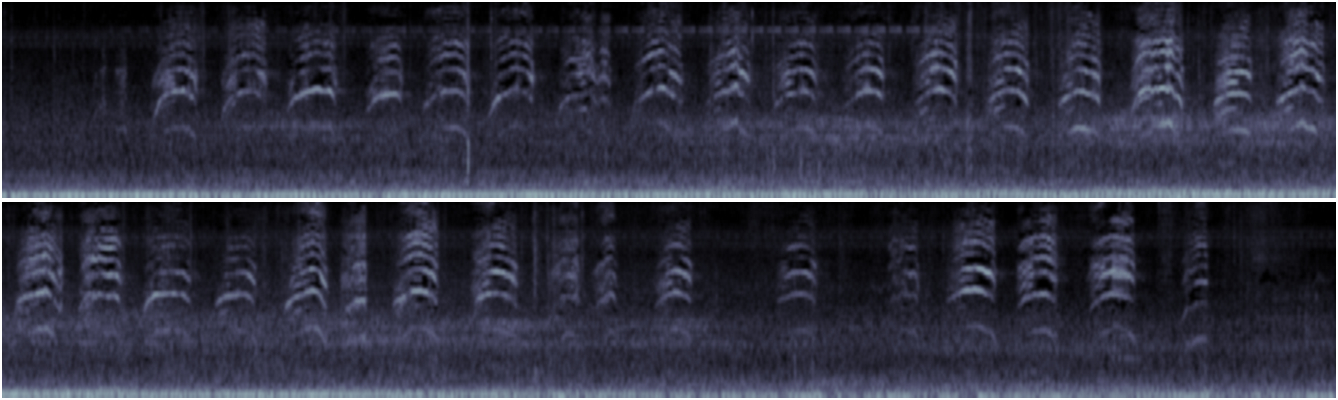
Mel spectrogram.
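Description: A bird calling over and over in quick short arched notes, about two or three a second, with a brief lull a little after the middle, over a steady low rumble.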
